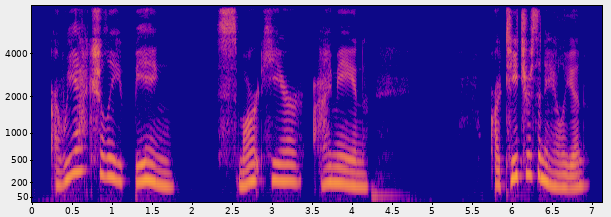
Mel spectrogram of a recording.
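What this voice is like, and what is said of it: Lowered, quieter voice. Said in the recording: “I lower my voice a little bit”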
